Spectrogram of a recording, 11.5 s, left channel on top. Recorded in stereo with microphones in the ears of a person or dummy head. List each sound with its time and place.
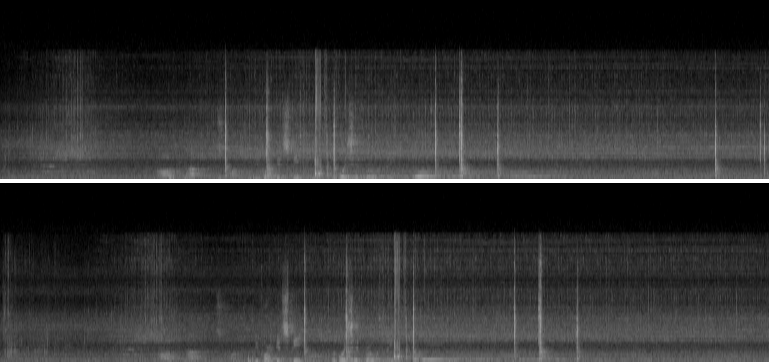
2.3 s a man speaking: 35° right (ahead or behind), 4 m; by 3.7 s 40° right (ahead or behind), 5 m
3.8 s a man speaking: 25° right (ahead or behind), 0.6 m
6.2 s a piano: 35° right (ahead or behind), 4 m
